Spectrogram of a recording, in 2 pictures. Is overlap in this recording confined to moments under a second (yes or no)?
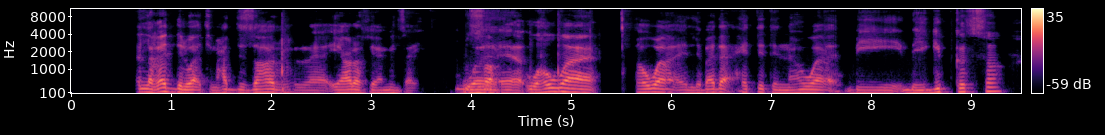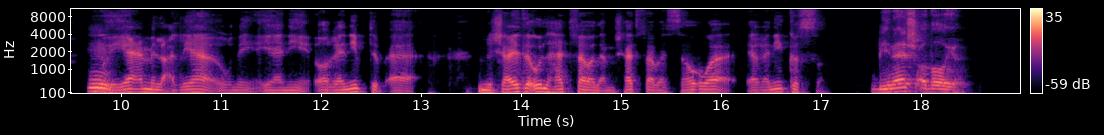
yes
